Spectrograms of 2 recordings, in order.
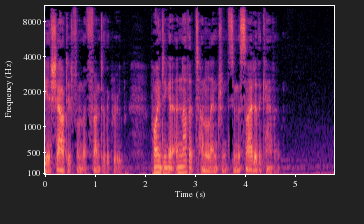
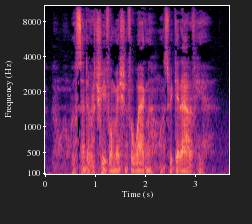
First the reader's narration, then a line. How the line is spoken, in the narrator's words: I panted out to the group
